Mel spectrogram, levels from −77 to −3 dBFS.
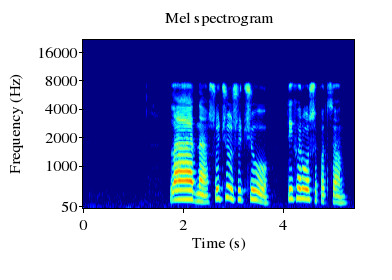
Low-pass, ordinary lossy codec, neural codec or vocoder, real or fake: none; none; none; real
